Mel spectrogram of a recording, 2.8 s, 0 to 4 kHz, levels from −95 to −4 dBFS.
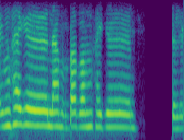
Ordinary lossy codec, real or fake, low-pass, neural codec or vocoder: Opus, 24 kbps; fake; 3.6 kHz; codec, 16 kHz in and 24 kHz out, 2.2 kbps, FireRedTTS-2 codec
